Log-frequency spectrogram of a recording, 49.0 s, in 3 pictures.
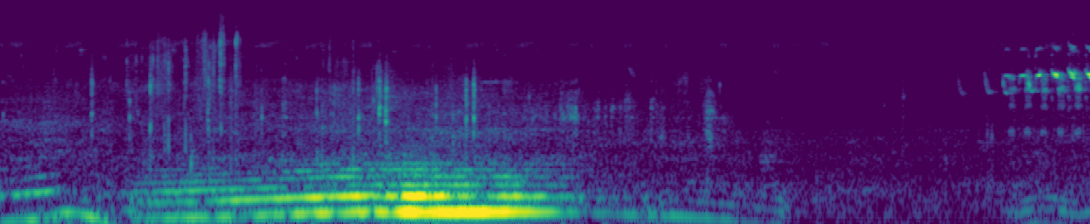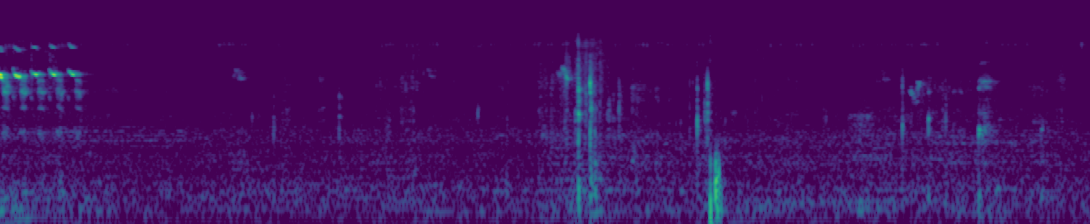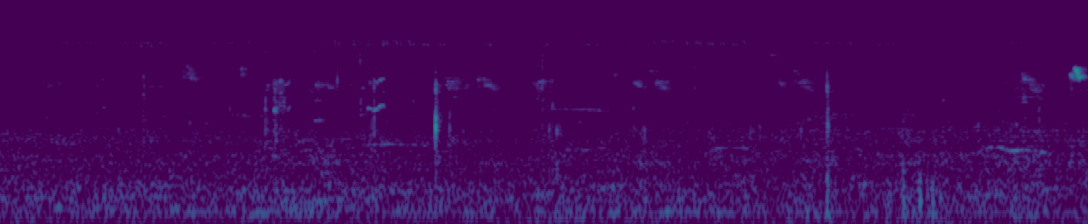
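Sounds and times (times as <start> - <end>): low hum: 4.0 - 9.3
bird chirping: 6.7 - 18.7.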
